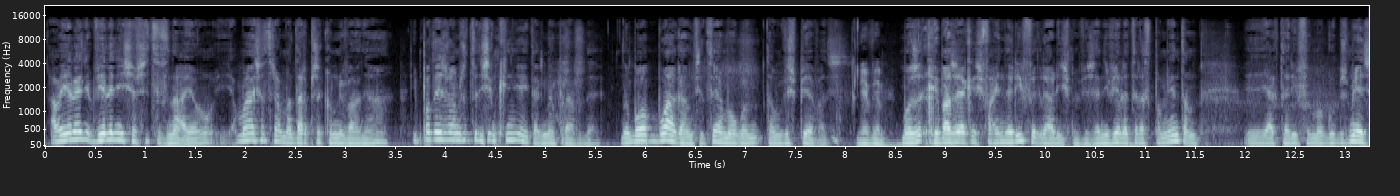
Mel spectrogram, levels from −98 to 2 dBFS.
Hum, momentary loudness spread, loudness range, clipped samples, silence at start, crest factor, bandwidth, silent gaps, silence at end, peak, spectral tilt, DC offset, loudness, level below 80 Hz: none; 11 LU; 3 LU; under 0.1%; 0.05 s; 18 dB; 15 kHz; none; 0 s; -4 dBFS; -7 dB/octave; under 0.1%; -21 LUFS; -46 dBFS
